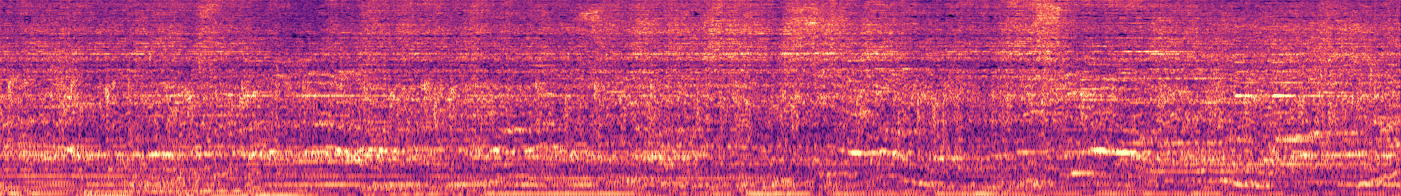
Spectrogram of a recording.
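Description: Live worship music from a band with singing, sustained bass notes changing underneath a melody, playing continuously.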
